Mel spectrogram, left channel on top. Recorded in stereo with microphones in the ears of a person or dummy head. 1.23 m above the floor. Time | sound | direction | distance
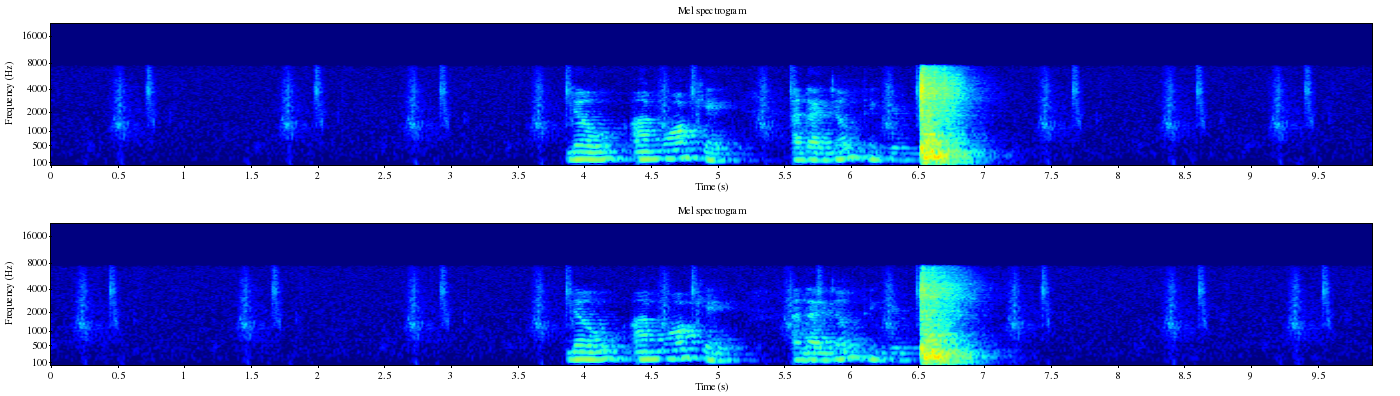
3.9 | a woman speaking | 5° left (ahead or behind) | 2 m
6.5 | a door slam | 25° left (ahead or behind) | 1.0 m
